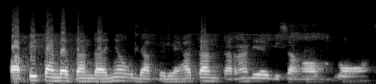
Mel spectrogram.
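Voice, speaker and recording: Steady and mid-range at a moderate pace, this young podcast co-host reasons through a theory one step at a time in casual chat, restarting often and using lots of fillers. The recording is dull lo-fi podcast audio.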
